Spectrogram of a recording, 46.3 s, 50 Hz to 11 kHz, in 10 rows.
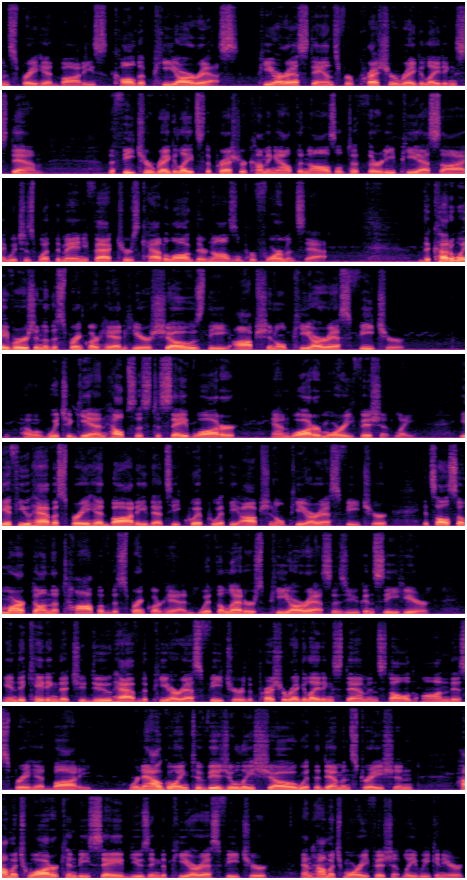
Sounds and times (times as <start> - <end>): Speech: 0.0 - 5.1, 5.7 - 12.6, 13.5 - 18.0, 18.6 - 46.3.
